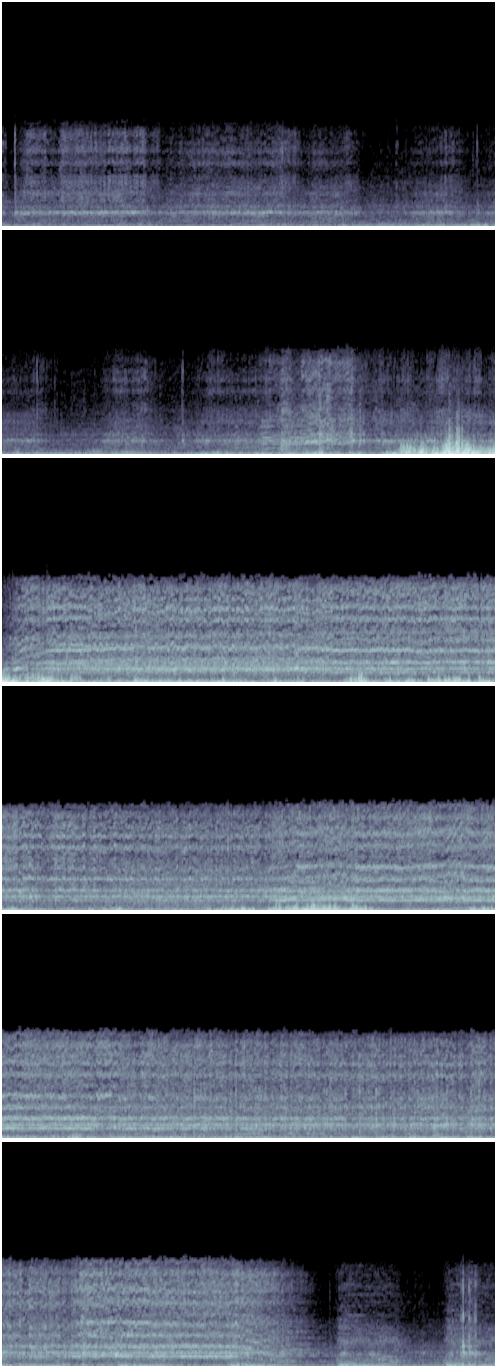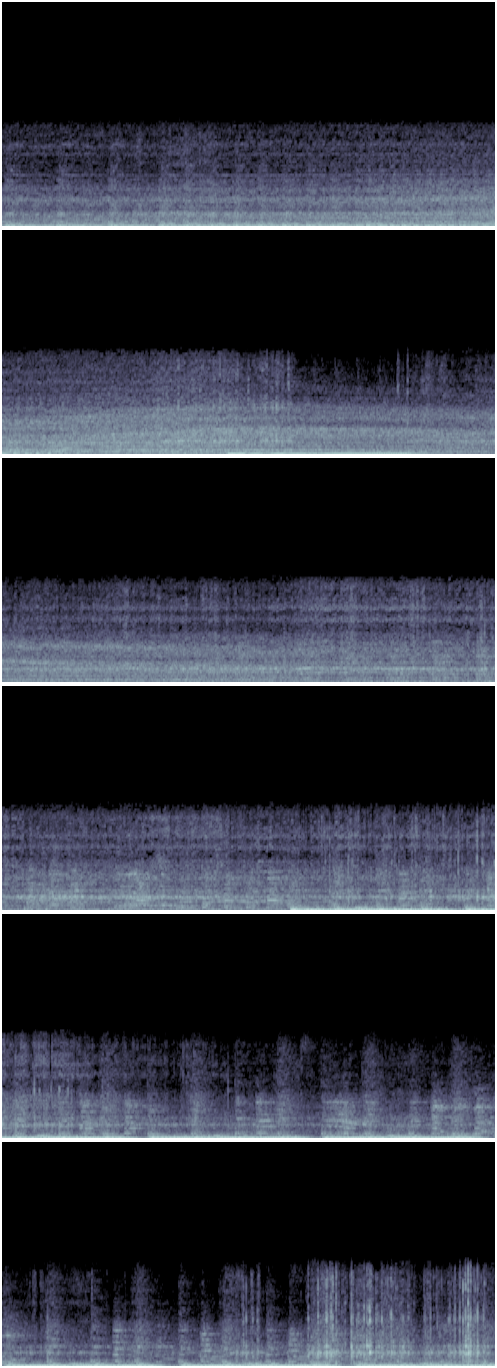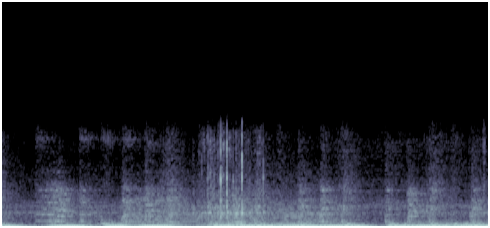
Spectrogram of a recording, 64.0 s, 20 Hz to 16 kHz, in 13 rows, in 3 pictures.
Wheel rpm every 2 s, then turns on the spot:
50, 40, 20, 50, 80, 180, 200, 200, 200, 200, 200, 200, 200, 110, 10, 10, 20, 10, 10, 50, 70, 90, 80, 80, 80, 50, 30, 20, 20, 10, 10, 0.
28-30 36-38 56-60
